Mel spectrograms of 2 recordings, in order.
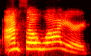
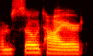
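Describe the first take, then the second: First: Much higher and louder, slow and buzzing; wired. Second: Much lower and slow, drained; exhausted. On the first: Reader demoing the highest energy score, buzzing and loud. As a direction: pop the words up like you're buzzing with energy. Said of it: "most amount of energy I can have". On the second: Reader demoing the lowest energy score, drained and slow. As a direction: sag into the words like you can barely move. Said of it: "least amount of energy I can have". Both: Shown as a demonstration.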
